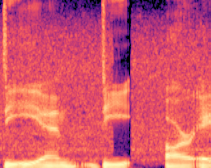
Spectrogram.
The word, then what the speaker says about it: Dendrar: in there so i'm partly missing it as it's spelled t-h-e-l raphael and then uh d-e-n-d-r-a-r for dendrar okay i am here seeking the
